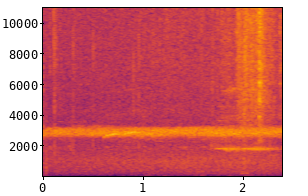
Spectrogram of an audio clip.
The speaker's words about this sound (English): We pass a beaver dam on our right before walking out to the edge of Clemens Pond. A spring chorus of frogs fills the air.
